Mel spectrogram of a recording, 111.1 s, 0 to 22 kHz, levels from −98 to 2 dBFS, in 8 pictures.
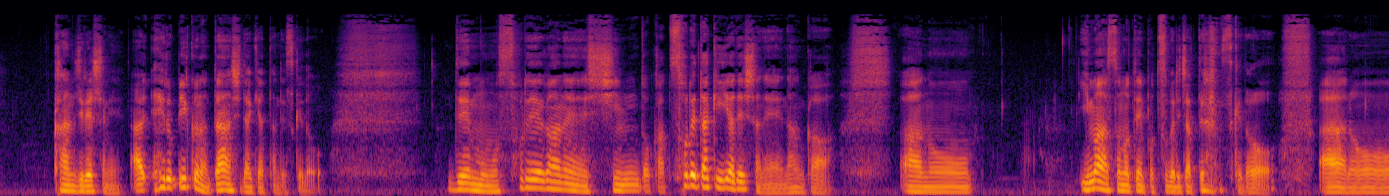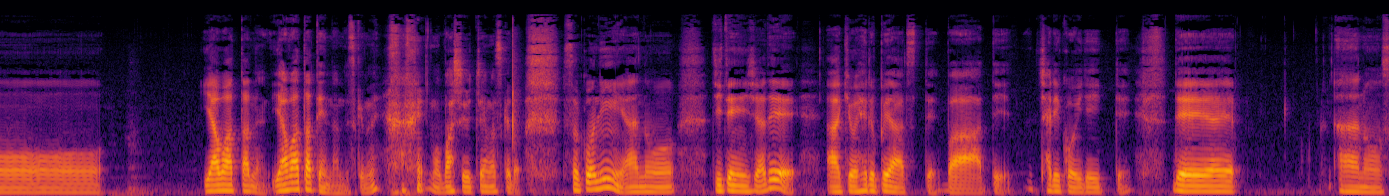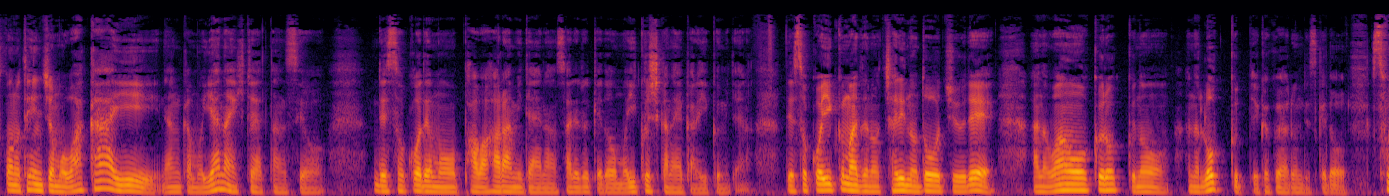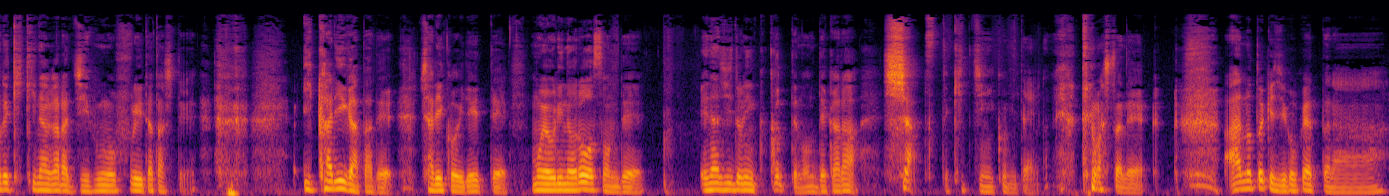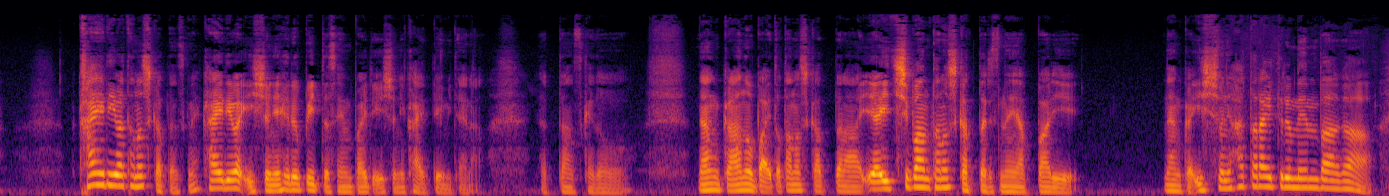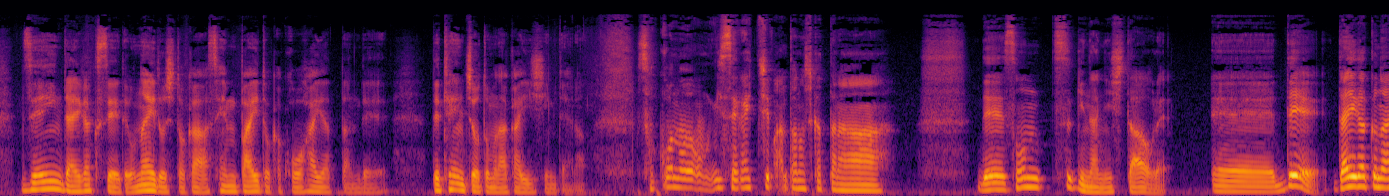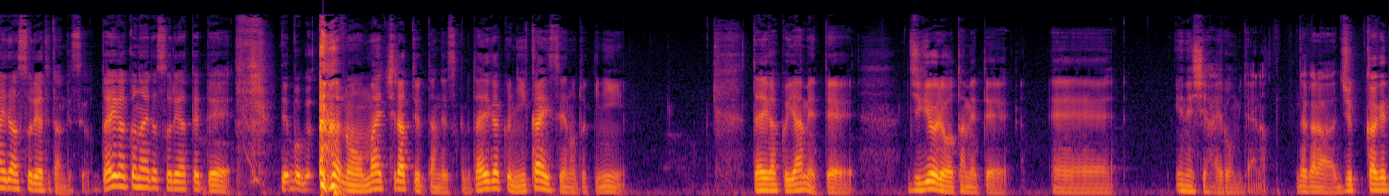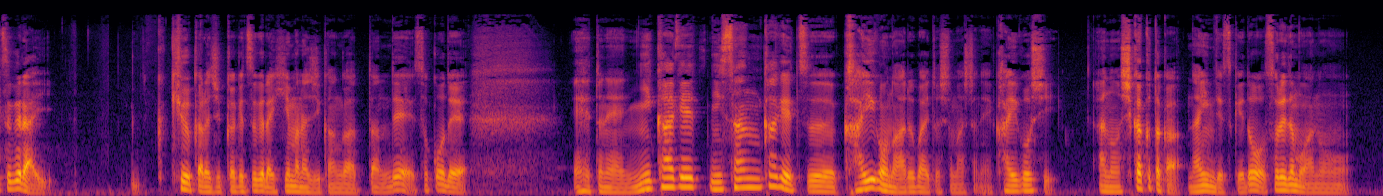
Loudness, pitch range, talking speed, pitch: -23 LUFS, 95-130 Hz, 340 characters per minute, 110 Hz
